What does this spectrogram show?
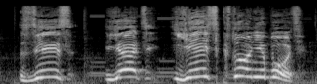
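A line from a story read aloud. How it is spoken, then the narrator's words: Shouted. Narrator (Russian): крикнул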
